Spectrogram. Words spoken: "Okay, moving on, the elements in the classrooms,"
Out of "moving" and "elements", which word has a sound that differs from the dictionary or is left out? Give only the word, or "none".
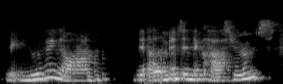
elements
